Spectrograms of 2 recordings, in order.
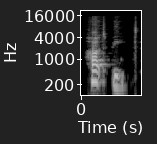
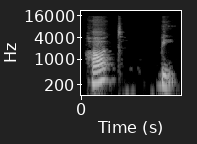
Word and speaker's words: heartbeat: Các bạn lưu ý, từ này có 2 âm tiết, trọng âm rơi vào âm tiết đầu tiên các bạn nhé. Từ này đồng thời có chứa 2 nguyên âm, đó là nguyên âm A dài sẽ đọc là A và Y dài sẽ đọc là I.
